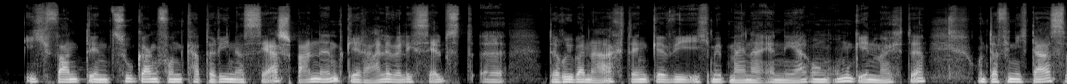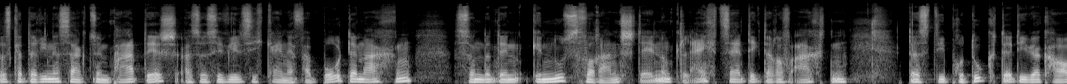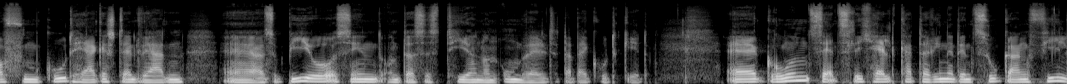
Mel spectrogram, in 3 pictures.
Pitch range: 110-125 Hz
